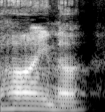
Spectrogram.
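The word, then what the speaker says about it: Lahaina: Principalmente la jaina se se pronuncia.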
